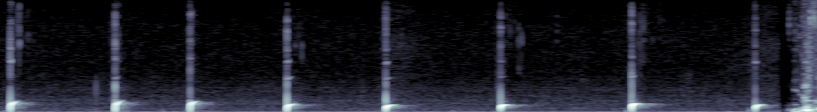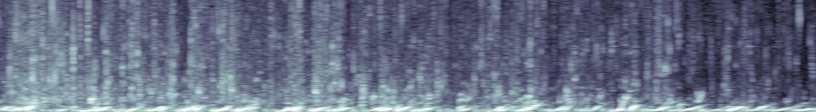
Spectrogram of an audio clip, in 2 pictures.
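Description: Cartoon bubble-pop sound effects: single plops about twice a second, each dropping quickly in pitch over a low steady hum, then from about halfway a rapid stream of many overlapping plops.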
